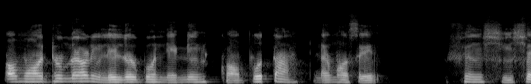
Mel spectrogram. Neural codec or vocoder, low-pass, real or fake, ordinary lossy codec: codec, 24 kHz, 3 kbps, HILCodec; none; fake; none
